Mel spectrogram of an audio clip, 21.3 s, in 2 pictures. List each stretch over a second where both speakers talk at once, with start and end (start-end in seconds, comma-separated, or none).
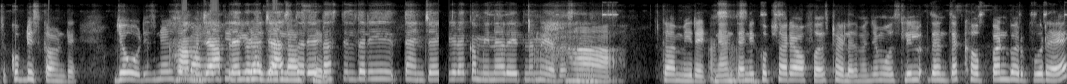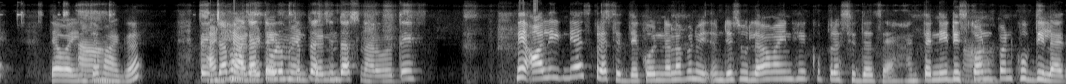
12.7-14.1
